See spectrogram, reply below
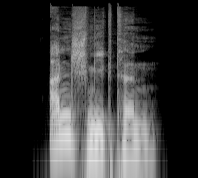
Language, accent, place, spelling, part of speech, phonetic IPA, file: German, Germany, Berlin, anschmiegten, verb, [ˈanˌʃmiːktn̩], De-anschmiegten.ogg
- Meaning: inflection of anschmiegen: 1. first/third-person plural dependent preterite 2. first/third-person plural dependent subjunctive II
